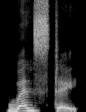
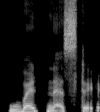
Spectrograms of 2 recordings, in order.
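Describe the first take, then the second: First: The d is silent, giving fewer syllables. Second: The d is pronounced, giving more syllables. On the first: The speaker calls it right. "We are shortening the number of syllables here" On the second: The speaker calls it wrong. "not Wednesday"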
